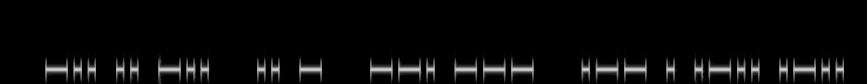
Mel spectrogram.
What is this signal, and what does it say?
Morse code, heard as a keyed tone, about 17 wpm, 700 Hz. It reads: DID IT GO WELL
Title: Sentences from Top 1000 Words - Review Part 1 - 17wpm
